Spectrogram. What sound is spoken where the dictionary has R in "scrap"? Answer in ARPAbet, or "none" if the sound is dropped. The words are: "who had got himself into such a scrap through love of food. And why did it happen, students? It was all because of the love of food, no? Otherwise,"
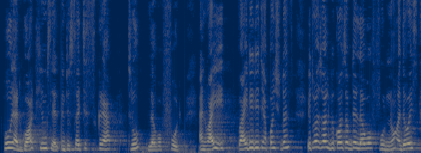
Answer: R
